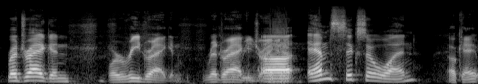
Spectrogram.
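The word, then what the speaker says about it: Redragon: going to justum it's red dragon it ised Dragon I think you got to run it yeah run it together a little more it's a red dragon red dragon or red dragon red dragon Dron m601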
